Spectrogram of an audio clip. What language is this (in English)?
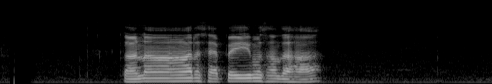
Sinhala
